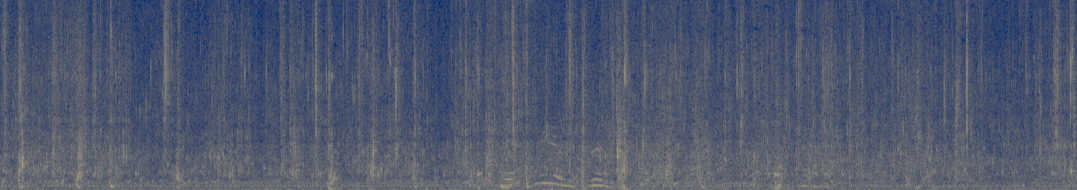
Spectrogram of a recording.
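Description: Small, irregular water splashes and lapping as a toddler in an inflatable swim ring paddles with her hands in a pool.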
